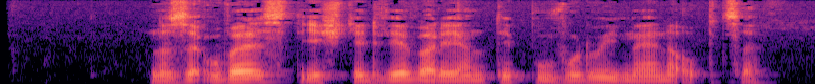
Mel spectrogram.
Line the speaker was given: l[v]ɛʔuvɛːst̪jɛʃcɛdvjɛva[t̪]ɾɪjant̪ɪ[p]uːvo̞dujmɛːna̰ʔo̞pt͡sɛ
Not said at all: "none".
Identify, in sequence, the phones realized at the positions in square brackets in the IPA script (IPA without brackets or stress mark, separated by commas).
z, none, p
